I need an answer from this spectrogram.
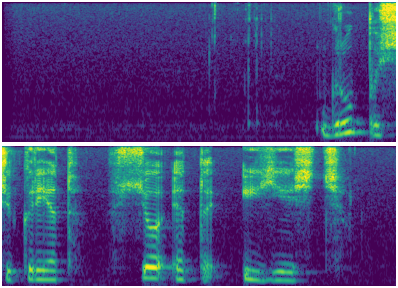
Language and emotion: Russian, neutral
